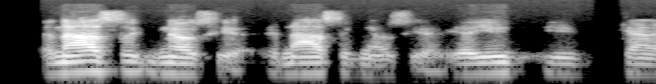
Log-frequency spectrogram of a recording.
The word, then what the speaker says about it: anosognosia: never pronounce a damn word if you can pronounce it it should be an indicator than yeah nausea and it's anosognosia agnostic nausea yeah you kind of drove it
